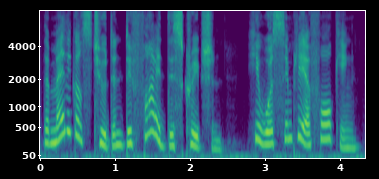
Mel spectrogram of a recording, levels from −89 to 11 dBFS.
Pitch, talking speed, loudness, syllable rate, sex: 230 Hz, 140 wpm, -17 LUFS, 4.6 syllables/s, female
